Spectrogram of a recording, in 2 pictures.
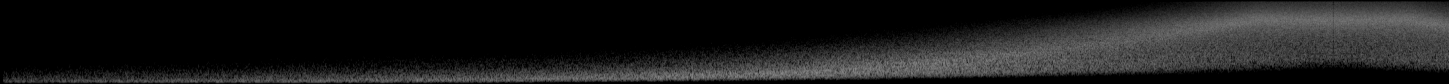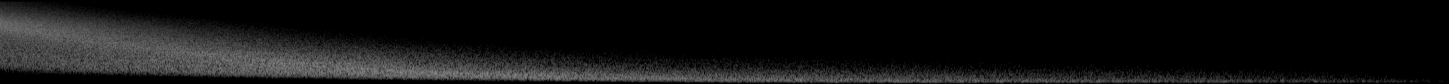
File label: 144 BPM Fx Sweep; Vengeance - Essential Clubsounds Vol.5; Flight Kit Root Amin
